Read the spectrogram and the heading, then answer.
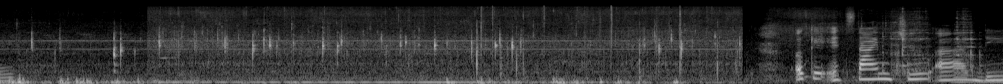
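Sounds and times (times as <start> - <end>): low steady hum: 0.0 - 10.0
oil crackling and popping: 1.2 - 7.4
eggplant sizzling in oil: 1.5 - 8.6.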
